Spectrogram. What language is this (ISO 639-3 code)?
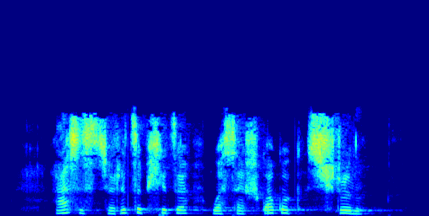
abk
